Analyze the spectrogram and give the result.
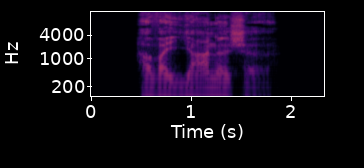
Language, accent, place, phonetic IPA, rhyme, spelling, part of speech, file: German, Germany, Berlin, [havaɪ̯ˈi̯aːnɪʃə], -aːnɪʃə, hawaiianische, adjective, De-hawaiianische.ogg
- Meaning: inflection of hawaiianisch: 1. strong/mixed nominative/accusative feminine singular 2. strong nominative/accusative plural 3. weak nominative all-gender singular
